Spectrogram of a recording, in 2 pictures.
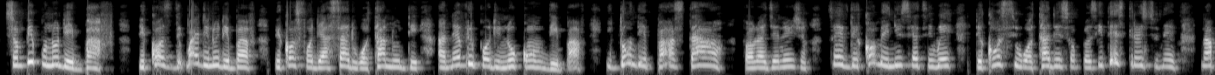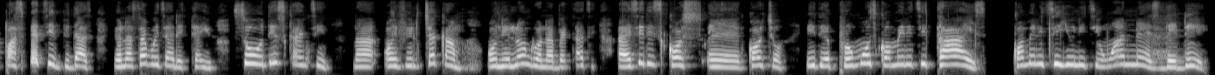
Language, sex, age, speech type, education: Nigerian Pidgin, male, 15-29, spontaneous, tertiary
